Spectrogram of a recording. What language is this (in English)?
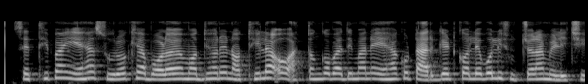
Odia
